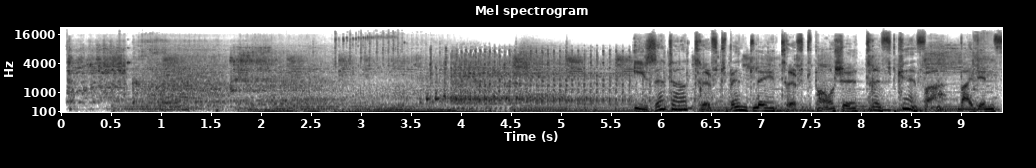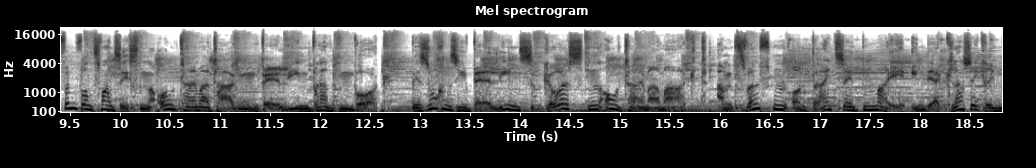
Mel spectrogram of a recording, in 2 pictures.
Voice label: TV Commercials, German voice-over, calming voice; Sincere and Cheerful Old Timer Day 2012

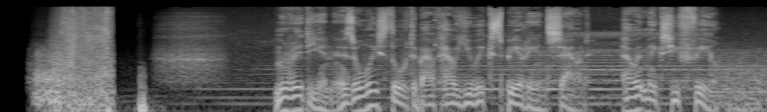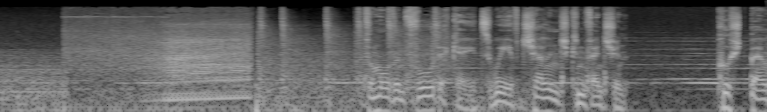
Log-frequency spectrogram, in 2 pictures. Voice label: Male 35 45 years Medium Low

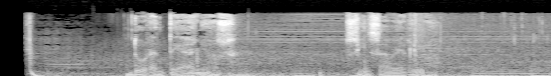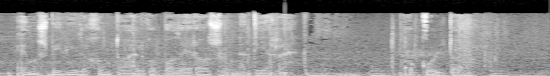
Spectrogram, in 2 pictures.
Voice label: Male 35 45 years Low, spanish south america

